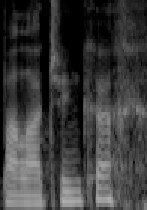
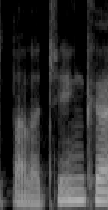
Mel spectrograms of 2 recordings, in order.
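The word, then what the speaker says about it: palačinka: Although in some cities I heard palacinka, which is for me it's weird, but usually it's palacinka and Ivar. So, Palacinka, it's pa, right? palacinka, Cinca, chi. ci, that's Yeah.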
